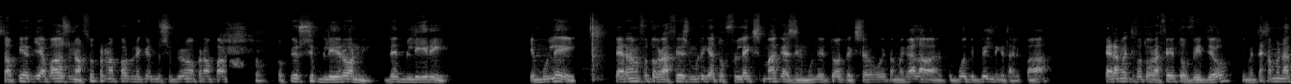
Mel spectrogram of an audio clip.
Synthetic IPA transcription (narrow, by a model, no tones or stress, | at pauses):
st̪ɐo̞piɐðʝɐvɐzunɐft̪o̞pɾinɐpɐɾunecinot̪osimbliɾo̞mɐpɾinɐpɐɾunot̪o̞ːpio̞simbliɾo̞niðe̞mbliɾi | ce̞mule̞ipe̞ɾɐme̞fo̞t̪o̞ɣɾɐfie̞zmuleiʝɐt̪o̞fle̞ksmɐŋɡɐzinmule̞it̪o̞t̪e̞kse̞ɾo̞ɣojɐt̪ɐme̞ɣɐlɐt̪obod̪ibild̪iŋcet̪ɐlipɐ | pe̞ɾɐme̞t̪ifo̞t̪o̞ɣɾɐfiɐjɐt̪ovid̪e̞o̞cemet̪ɐixɐmeenɐ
